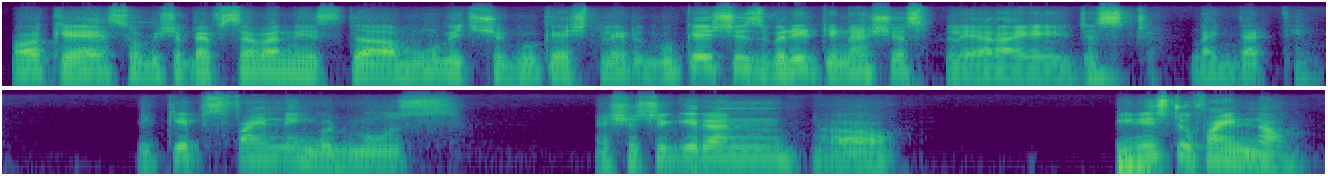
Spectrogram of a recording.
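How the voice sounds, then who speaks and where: A man's voice: on the high side, unhurried. A man in his thirties co-hosting a live chess stream, thinking aloud about moves with many fillers. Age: 30s. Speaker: chess commentator co-host. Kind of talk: casual chess commentary. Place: room at home.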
